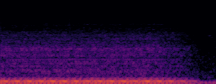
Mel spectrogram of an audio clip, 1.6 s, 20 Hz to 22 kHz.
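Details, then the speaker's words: 1997 Ford F-150, warm, DTC P1506: steady, smooth hum idling noticeably fast and not settling; fuel trims near zero rule out unmetered air, and the idle air control valve is sticking in its bore and has lost control of idle. "so what's going on here is the iak is actually sticking in the boore and it has no control over"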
